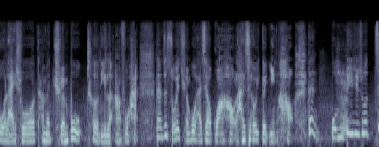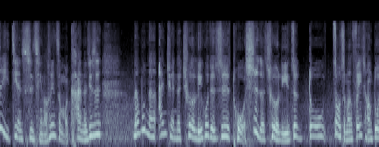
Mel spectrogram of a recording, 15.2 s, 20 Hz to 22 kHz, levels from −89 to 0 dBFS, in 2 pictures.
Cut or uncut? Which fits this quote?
uncut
